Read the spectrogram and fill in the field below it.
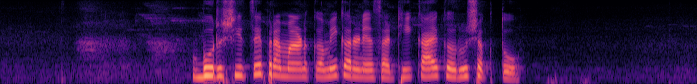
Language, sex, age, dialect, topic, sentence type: Marathi, female, 36-40, Standard Marathi, agriculture, question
